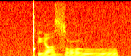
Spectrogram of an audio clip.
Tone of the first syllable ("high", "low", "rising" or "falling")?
low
